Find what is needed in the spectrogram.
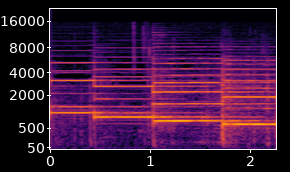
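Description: Electric guitar played slowly in a tapped arpeggio sequence: four sustained single notes, each lower than the last, each left to ring into the next.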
